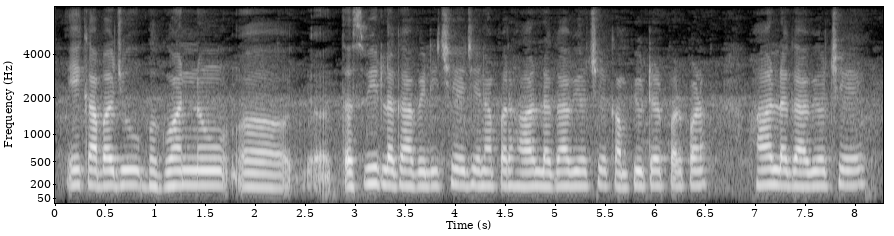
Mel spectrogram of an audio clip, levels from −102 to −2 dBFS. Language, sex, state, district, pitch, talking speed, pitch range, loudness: Gujarati, female, Gujarat, Valsad, 180 Hz, 135 wpm, 175-185 Hz, -18 LUFS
